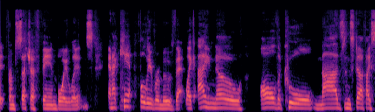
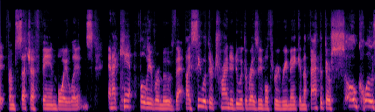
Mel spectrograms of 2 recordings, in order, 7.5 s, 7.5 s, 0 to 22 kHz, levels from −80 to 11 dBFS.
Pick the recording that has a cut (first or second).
second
